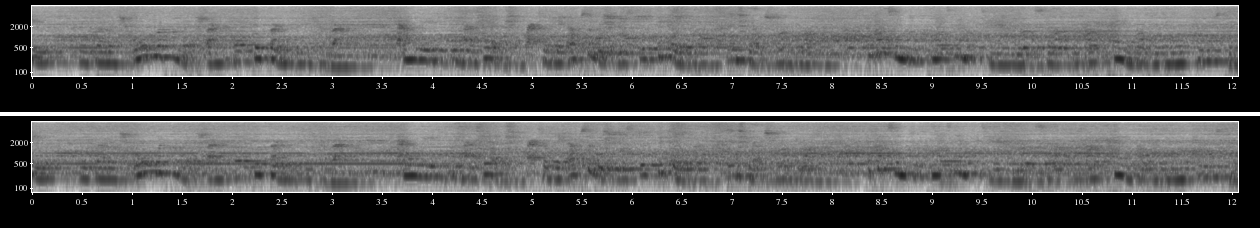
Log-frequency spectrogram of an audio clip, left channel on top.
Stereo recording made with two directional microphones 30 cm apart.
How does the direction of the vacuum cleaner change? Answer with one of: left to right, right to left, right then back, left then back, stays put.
stays put.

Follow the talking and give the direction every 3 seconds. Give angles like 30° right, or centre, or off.
30° left, centre, 10° right, 20° left.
